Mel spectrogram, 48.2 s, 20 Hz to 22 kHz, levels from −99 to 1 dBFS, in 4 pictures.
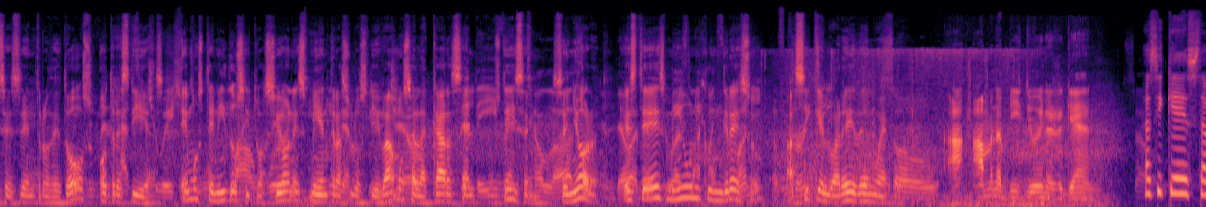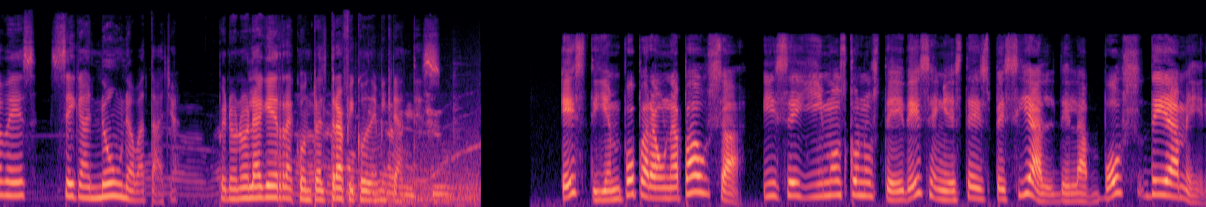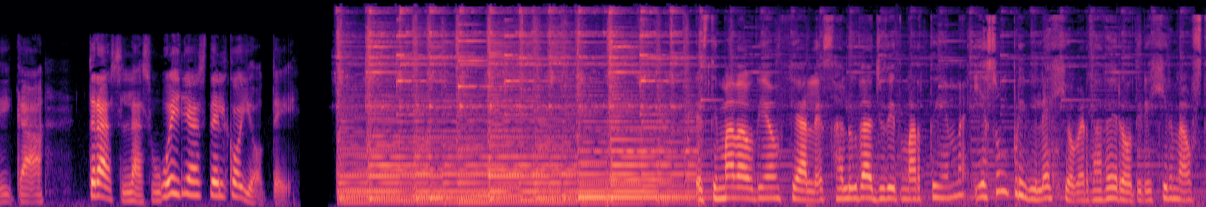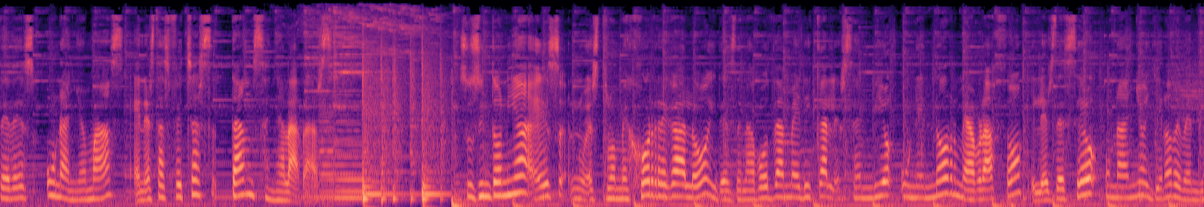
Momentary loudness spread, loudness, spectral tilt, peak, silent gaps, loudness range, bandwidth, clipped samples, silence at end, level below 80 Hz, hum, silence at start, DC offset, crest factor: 10 LU; -25 LUFS; -4 dB/octave; -6 dBFS; 16.87-17.36 s, 27.12-27.39 s; 4 LU; over 20 kHz; under 0.1%; 0 s; -46 dBFS; none; 0 s; under 0.1%; 18 dB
